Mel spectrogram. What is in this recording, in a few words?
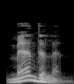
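"mandoline", British English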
